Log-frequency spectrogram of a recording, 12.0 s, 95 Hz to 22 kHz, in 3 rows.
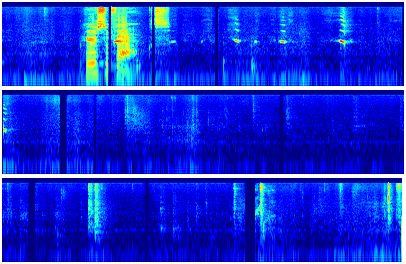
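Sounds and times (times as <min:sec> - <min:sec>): marker squeaking on whiteboard: 0:00.9 - 0:04.2.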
